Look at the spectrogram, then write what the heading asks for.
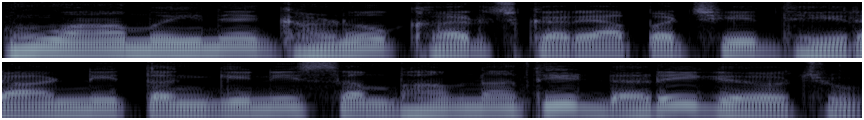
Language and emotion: Gujarati, fearful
